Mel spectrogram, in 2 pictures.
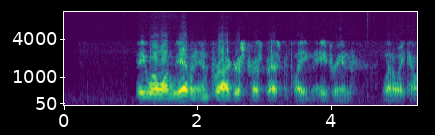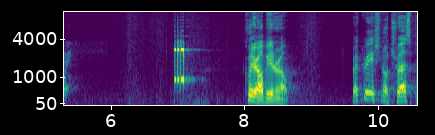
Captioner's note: beep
